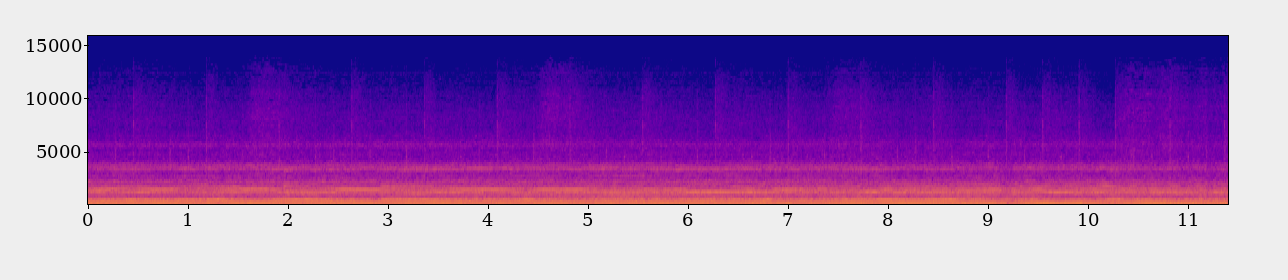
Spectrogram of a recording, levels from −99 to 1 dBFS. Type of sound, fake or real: real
